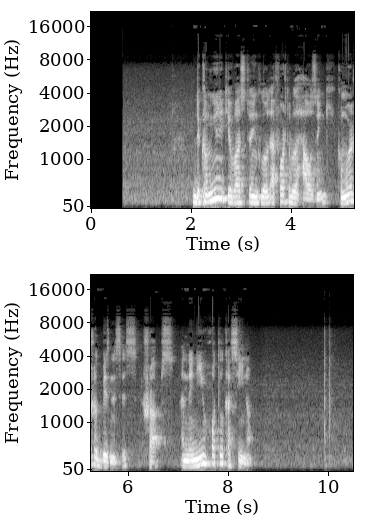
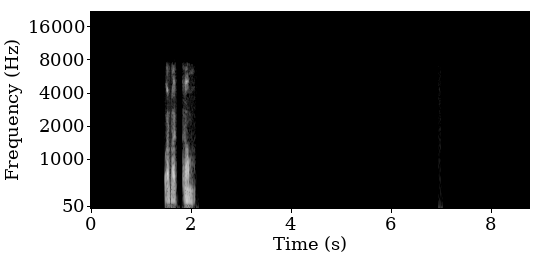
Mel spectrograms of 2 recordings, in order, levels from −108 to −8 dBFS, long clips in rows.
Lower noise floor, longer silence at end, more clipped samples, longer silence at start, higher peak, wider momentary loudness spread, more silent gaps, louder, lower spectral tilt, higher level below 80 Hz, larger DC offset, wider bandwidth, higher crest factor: second, -48 dBFS vs under -90 dBFS; second, 0.55 s vs 6.75 s; neither; first, 1.6 s vs 1.45 s; first, -2 dBFS vs -16 dBFS; about the same, 16 LU vs 18 LU; second, none vs 1.78-1.82 s; first, -14 LUFS vs -34 LUFS; about the same, -7 dB/octave vs -6 dB/octave; first, -52 dBFS vs -76 dBFS; neither; first, 8.8 kHz vs 7.2 kHz; second, 14 dB vs 28 dB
